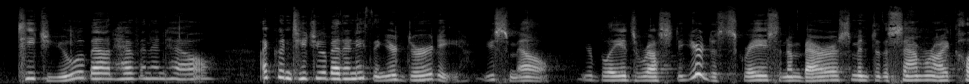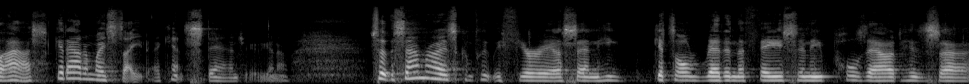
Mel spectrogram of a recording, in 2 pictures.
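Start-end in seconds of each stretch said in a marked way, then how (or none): 0.2-12.4 acted-out, scornful, utterly disdainful tone full of contempt. Retelling a story, voicing a little monk scolding a samurai: acting out utter disdain. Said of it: "he looked at him with utter disdain".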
